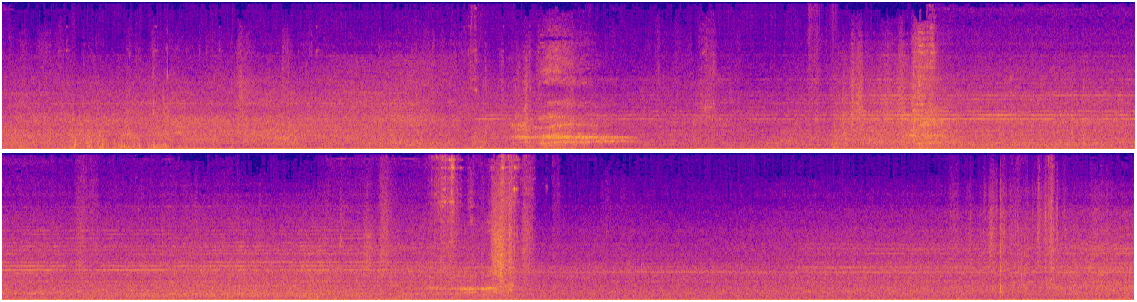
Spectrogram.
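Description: Heavy diesel truck engine idling steadily, a low hum that eases a little about twelve seconds in, as the air brake and air-suspension system is pumped back up to pressure. A couple of short sharp knocks come through near the middle.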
